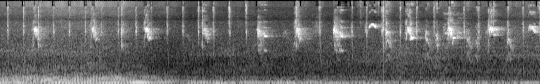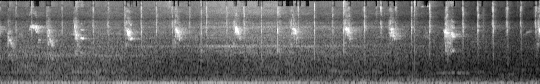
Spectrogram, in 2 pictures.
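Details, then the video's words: A female long-tailed shrike sings an uneven stream of short, harsh, high chips and ticks, some in fast clusters, above a steady low hum and rumble. "pentet betina gacor"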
